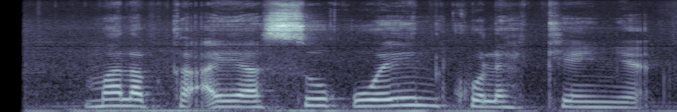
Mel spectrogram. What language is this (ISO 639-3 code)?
som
